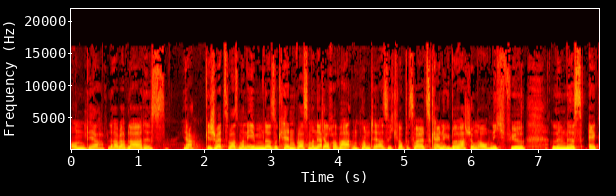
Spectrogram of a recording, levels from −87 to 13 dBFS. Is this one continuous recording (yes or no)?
no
